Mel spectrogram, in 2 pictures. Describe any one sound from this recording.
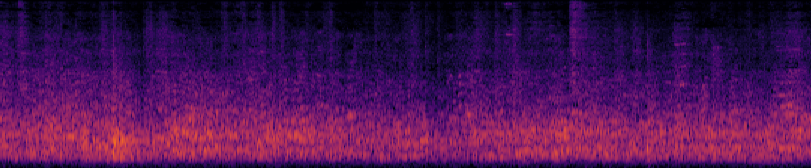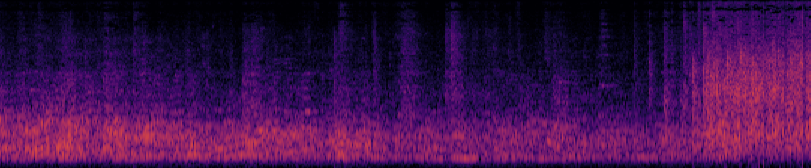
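A crowd of men and women murmur and chatter nearby.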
